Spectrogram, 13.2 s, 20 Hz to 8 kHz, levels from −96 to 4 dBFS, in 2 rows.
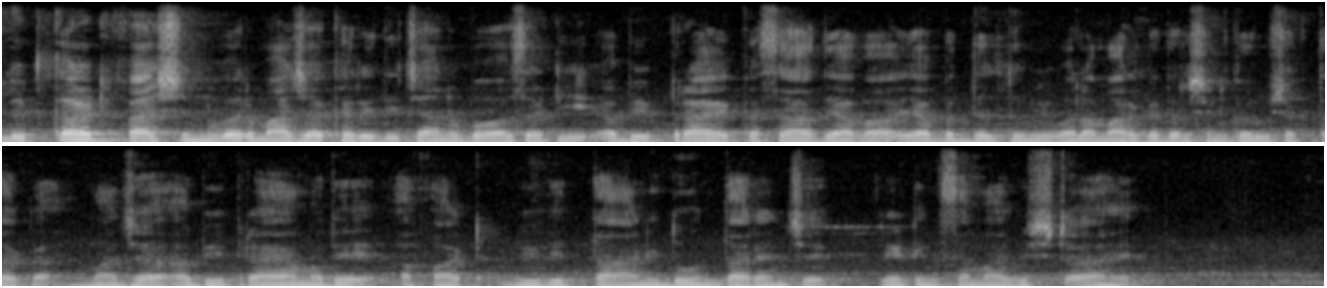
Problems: constant background noise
